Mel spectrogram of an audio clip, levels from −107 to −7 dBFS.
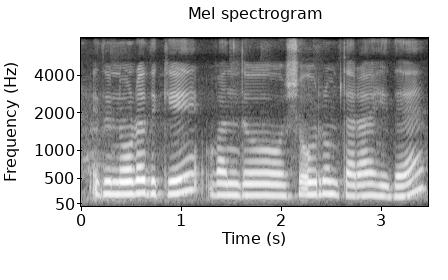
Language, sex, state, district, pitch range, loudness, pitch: Kannada, female, Karnataka, Bangalore, 200-225 Hz, -14 LUFS, 205 Hz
